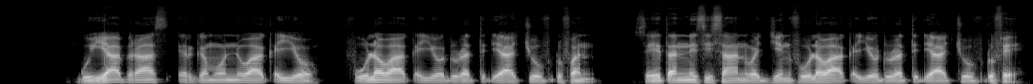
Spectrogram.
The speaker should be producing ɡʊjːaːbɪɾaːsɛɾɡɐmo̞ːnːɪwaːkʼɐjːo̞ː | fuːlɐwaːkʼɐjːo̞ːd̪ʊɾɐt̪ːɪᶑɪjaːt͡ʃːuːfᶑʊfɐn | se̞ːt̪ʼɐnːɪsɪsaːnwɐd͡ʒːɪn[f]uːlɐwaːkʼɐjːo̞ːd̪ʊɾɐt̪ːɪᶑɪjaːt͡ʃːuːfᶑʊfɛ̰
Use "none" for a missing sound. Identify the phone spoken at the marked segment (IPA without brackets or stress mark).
f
